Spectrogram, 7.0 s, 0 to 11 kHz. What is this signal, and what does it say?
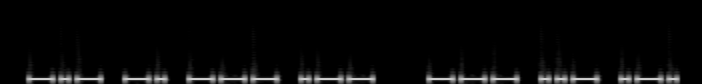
Morse code, heard as a keyed tone, about 14 wpm, 700 Hz. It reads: KNOW OUR
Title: Sentences from Top 1000 Words - Review Part 4 - 15wpm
